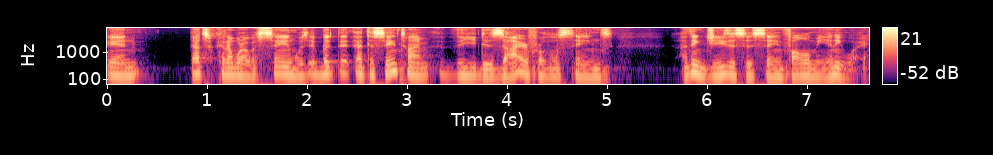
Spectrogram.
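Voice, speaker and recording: In an American accent, a man speaks with a dark, mellow tone, a somewhat breathy quality and ordinary pitch variation. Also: medium pitch for a man. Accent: Southern drawl noted by northerners. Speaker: podcast host. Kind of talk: casual Bible study chat. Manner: fast.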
